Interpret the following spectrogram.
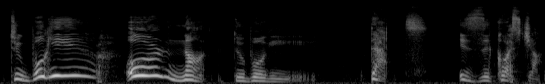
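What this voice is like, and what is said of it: Unintended French accent. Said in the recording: “I think I just like be French right there ... try a French accent? ... But not on purpose.”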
